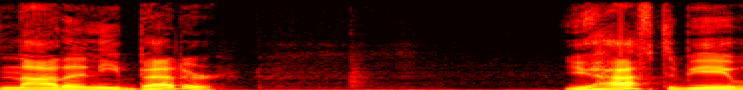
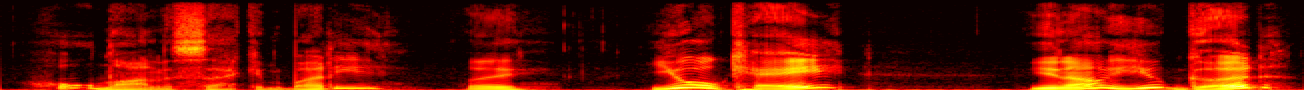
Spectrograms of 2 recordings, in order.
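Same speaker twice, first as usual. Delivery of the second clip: mock concern; 4 semitones higher than usual. Group questions a man talking oddly, mock-concerned. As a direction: check on a buddy with exaggerated doubt. Imagined listeners check on odd talker.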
